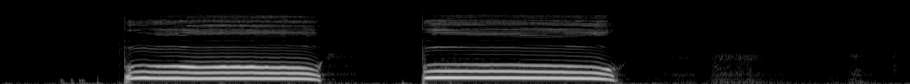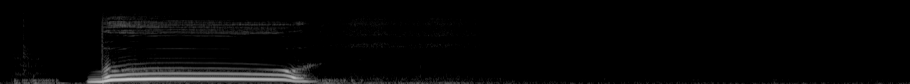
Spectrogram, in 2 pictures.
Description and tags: AS076768 boo
voice of user AS076768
